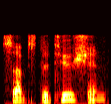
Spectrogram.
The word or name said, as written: substitution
